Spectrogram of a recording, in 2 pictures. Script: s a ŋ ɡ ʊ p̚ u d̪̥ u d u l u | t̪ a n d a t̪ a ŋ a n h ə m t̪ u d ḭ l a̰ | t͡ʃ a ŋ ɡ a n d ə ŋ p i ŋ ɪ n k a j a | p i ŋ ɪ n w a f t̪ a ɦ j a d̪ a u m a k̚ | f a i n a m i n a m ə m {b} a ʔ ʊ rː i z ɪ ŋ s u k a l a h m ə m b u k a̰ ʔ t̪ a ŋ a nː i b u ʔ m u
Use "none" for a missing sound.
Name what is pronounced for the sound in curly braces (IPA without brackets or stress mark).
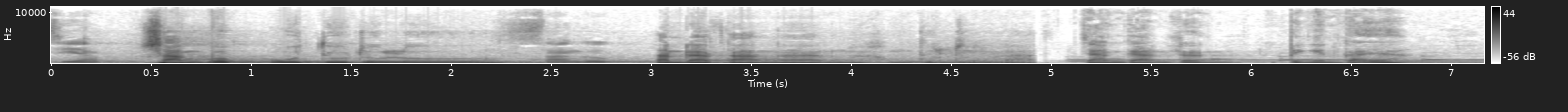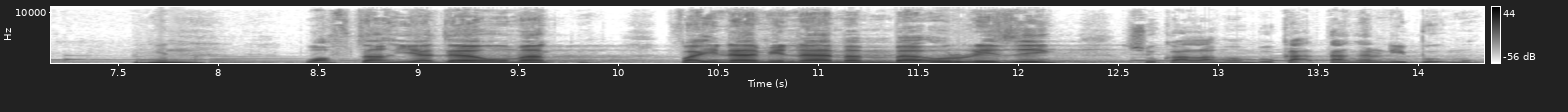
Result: b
